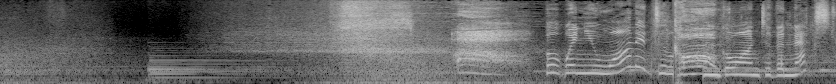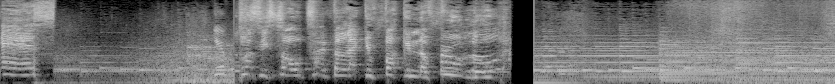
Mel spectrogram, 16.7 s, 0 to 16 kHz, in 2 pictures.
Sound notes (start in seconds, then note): 3.0 slurping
